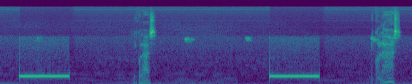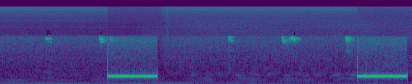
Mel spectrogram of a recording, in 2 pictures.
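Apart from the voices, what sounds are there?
telephone ringback tone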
